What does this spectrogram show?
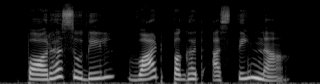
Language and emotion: Marathi, neutral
